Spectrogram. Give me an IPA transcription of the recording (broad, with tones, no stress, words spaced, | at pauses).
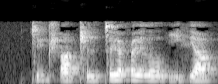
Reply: ǀy˦t͡ʃʼɑ˦ ǁɯ˨ǀø˦ħø˦ lo˦ ʔi˨fʲɑ˦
